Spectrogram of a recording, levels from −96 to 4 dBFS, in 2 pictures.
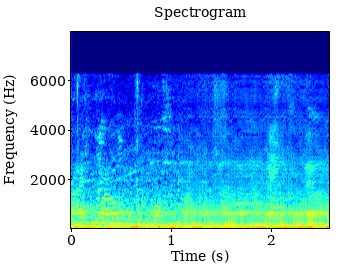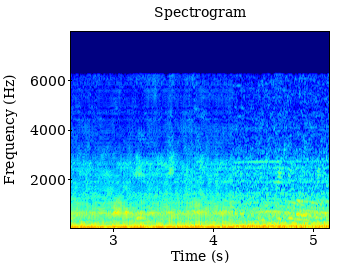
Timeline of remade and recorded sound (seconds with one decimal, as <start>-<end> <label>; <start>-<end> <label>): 0.0-1.1 recorded; 1.1-4.2 remade; 4.2-5.2 recorded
